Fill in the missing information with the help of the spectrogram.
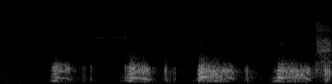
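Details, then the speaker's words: Infant with laryngomalacia, a soft collapsible airway, making rapid, noisy, crowing breaths; inspiratory stridor. "Is called as ಲಾರಿಂಗೋ Malaysia ಲಾರಿಂಗೋ Malaysia ಅಂದ್ರೆ ಏನು soft ಕೊಲ್ಾಪ್ಸಿಬಲ್ airway ಇರುತ್ತೆ ಮಕ್ಕಳದು"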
